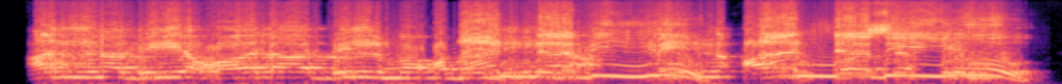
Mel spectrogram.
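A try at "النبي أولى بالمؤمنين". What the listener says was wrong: النبی اولا نہیں اولا النبی بولا ہے النبیو ہے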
